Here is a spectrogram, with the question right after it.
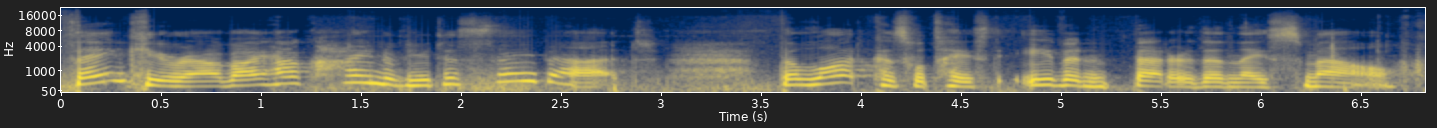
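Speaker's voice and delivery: put-on warm thanks from a cheerful old lady; kindly old woman. Narrator voices Baba Brena.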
